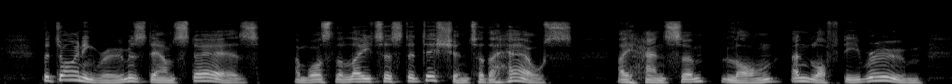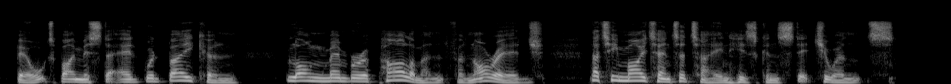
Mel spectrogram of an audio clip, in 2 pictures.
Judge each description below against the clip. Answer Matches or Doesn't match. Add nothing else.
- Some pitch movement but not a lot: Doesn't match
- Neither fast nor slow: Doesn't match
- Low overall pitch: Matches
